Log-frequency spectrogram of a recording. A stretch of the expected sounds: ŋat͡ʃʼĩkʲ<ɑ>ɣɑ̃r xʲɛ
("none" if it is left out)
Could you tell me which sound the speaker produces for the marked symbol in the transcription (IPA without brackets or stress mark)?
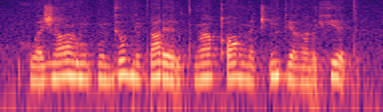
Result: ɑ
